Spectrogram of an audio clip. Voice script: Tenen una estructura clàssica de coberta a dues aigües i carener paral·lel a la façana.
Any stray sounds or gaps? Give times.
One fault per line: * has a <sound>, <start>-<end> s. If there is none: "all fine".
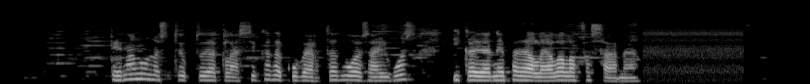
all fine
